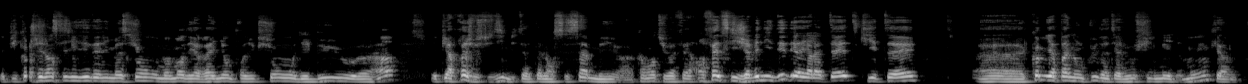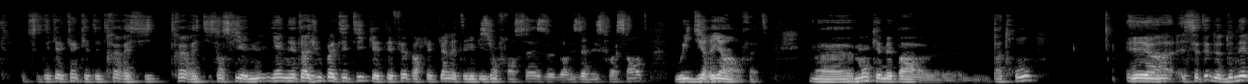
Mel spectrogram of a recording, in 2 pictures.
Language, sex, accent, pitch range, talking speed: French, male, French, 125-160 Hz, 255 wpm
